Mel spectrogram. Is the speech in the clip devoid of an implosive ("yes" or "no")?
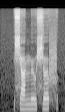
yes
